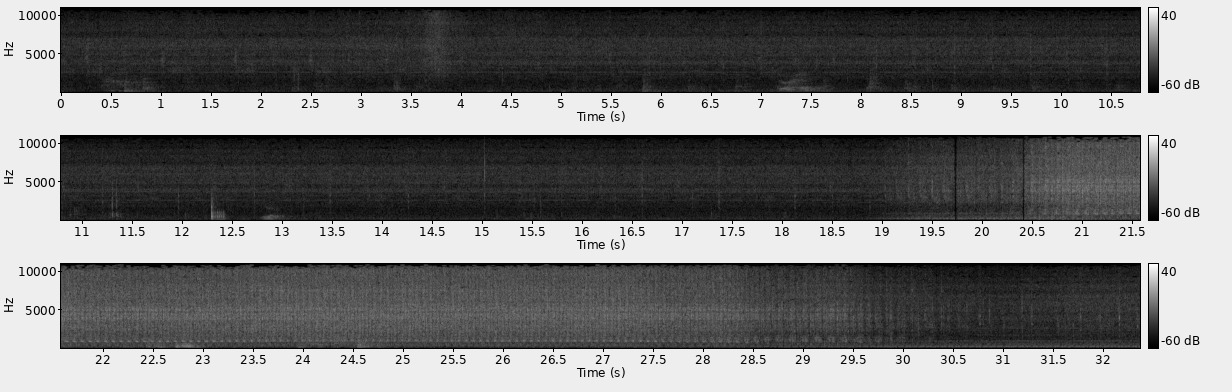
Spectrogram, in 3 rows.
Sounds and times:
Speech: 7.2 - 7.7, 12.8 - 13.1
Engine: 18.1 - 32.3.

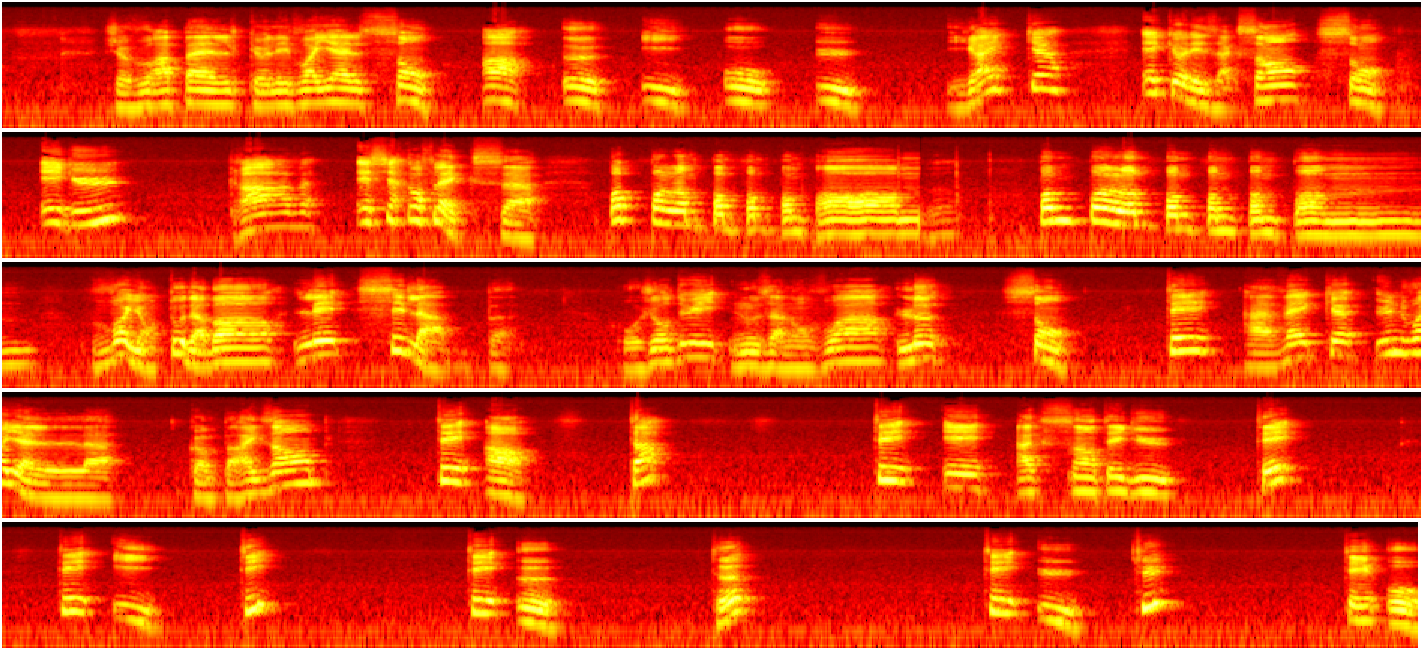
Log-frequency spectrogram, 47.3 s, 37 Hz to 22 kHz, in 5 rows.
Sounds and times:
Speech: 0.7 - 10.4, 11.0 - 15.8, 16.4 - 22.4, 23.0 - 26.1, 26.7 - 30.6, 31.3 - 32.0, 32.6 - 32.9, 34.2 - 37.1, 38.2 - 39.8, 40.9 - 41.6, 42.6 - 43.0, 44.4 - 45.7, 46.8 - 47.2.

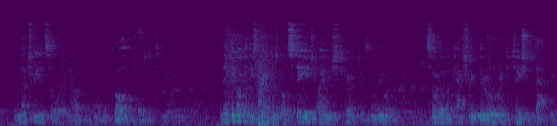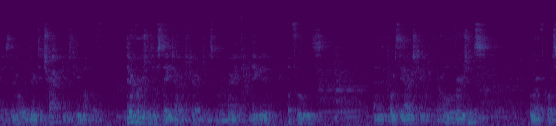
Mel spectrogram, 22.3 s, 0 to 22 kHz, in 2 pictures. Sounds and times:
Music: 0.0 - 22.2
Speech: 0.2 - 3.3, 4.4 - 17.7, 18.6 - 21.0, 21.7 - 22.2.

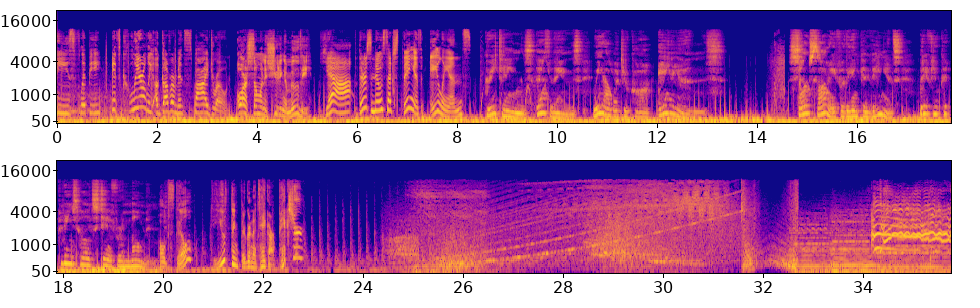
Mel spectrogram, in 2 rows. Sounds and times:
Speech: 0.0 - 13.3, 14.7 - 22.8.

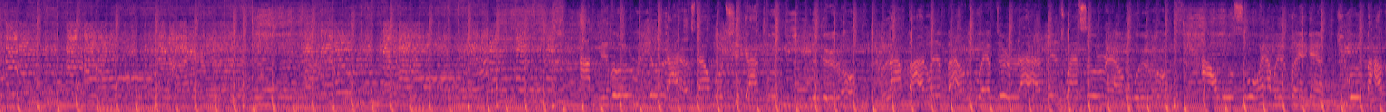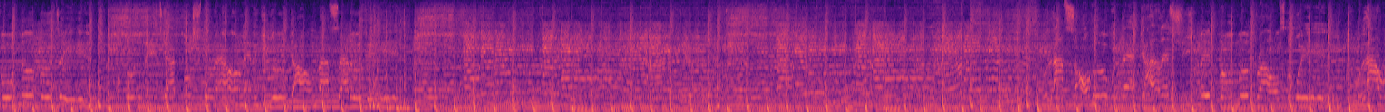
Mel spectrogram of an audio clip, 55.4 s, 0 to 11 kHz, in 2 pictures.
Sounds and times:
Music: 0.0 - 55.4.

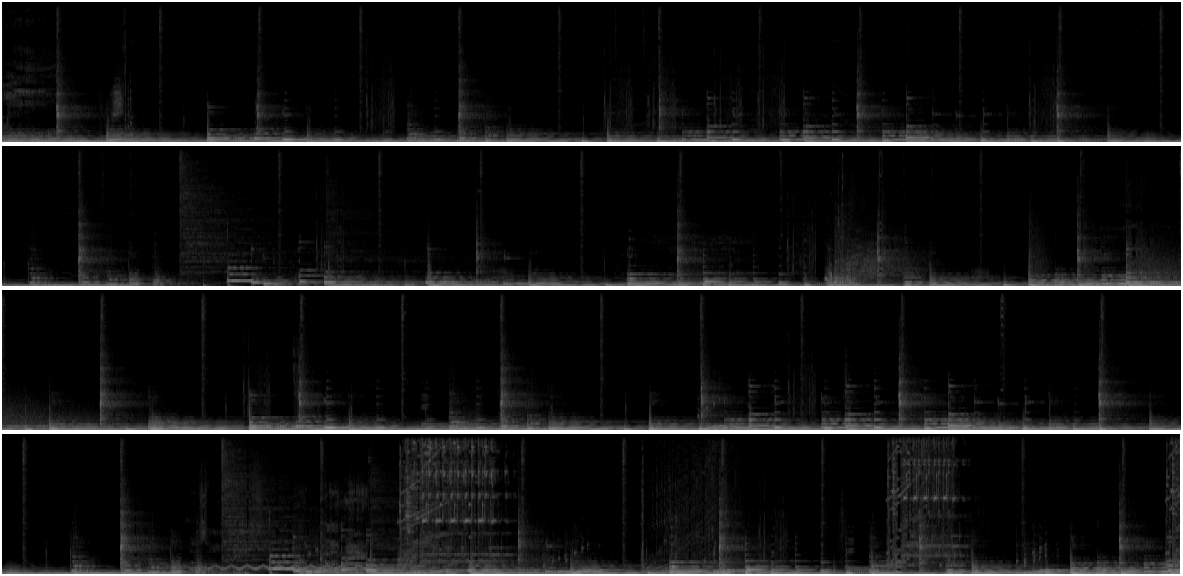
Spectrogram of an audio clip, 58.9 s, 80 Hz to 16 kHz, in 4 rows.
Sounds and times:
Music: 0.0 - 58.9.

